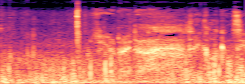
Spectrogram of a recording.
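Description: Wind buffeting the microphone with an uneven low rumble, under soft, breathy, whisper-like voice sounds.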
